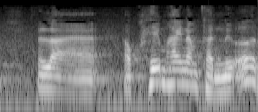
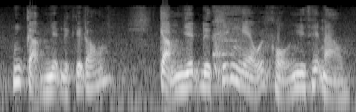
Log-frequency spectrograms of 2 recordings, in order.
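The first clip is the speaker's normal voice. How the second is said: normal talking voice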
